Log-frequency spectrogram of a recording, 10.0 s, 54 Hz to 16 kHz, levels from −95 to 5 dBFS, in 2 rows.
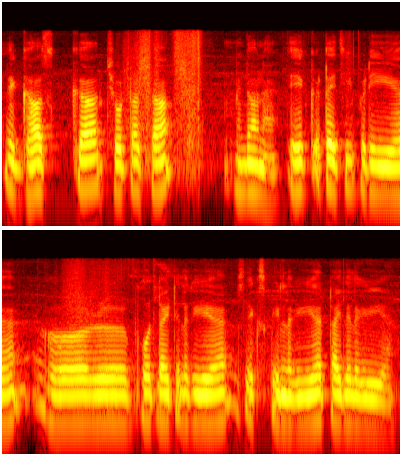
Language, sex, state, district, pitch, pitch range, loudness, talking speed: Hindi, male, Bihar, Begusarai, 125 Hz, 120-135 Hz, -21 LUFS, 150 wpm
